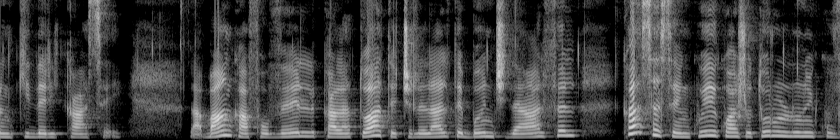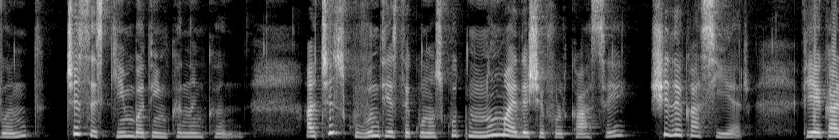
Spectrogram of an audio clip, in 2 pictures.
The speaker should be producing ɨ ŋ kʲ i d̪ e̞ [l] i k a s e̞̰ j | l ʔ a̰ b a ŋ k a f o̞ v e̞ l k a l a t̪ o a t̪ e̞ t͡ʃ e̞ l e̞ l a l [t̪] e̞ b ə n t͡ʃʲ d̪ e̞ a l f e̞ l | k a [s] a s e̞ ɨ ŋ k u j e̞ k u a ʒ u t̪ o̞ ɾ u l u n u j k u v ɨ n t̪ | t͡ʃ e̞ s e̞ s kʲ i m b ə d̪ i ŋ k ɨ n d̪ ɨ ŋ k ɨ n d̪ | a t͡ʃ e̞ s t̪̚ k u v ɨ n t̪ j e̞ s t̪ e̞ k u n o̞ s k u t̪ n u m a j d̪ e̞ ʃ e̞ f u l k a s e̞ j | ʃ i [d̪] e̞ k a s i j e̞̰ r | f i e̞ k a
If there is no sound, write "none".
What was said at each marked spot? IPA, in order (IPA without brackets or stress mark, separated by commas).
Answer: ɾ, t̪, s, d̪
